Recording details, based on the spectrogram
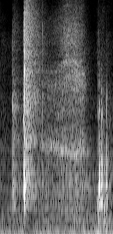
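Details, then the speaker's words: Manual hand-cranked tomato mill: a few sharp, dry clacks as the crank turns the small internal rotor that scrapes tomatoes against the grate; the clacking is normal. "voilà tu entends ce claque donc ce claque c'est normal tu verras tout à l'heure je te ferai un plan plus rapproché dessus"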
